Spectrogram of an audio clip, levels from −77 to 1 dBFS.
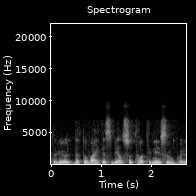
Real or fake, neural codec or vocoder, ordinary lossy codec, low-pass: real; none; Opus, 16 kbps; 7.2 kHz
